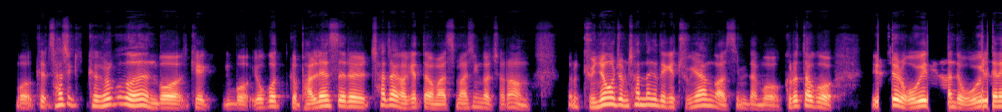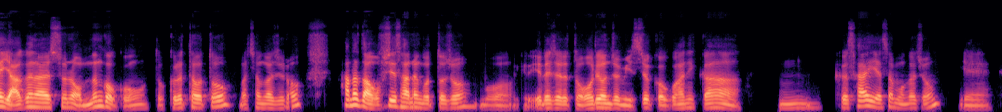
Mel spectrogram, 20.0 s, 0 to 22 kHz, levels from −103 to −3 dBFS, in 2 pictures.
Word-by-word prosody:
뭐 -, -, -3 dB
그 -, -, -5 dB
사실 185 Hz, +2 st, -1 dB
그 155 Hz, -2 st, 0 dB
결국은 175 Hz, -, +4 dB
뭐 115 Hz, -1 st, +5 dB
이렇게 115 Hz, -3 st, -5 dB
뭐 105 Hz, 0 st, -5 dB
요거 150 Hz, +5 st, 0 dB
그 -, -, -2 dB
밸런스를 150 Hz, -4 st, +3 dB
찾아가겠다고 130 Hz, -11 st, +2 dB
말씀하신 110 Hz, +5 st, -3 dB
것처럼 -, -, -4 dB, 0.4 s
그런 -, -, -8 dB
균형을 185 Hz, +11 st, +5 dB
좀 180 Hz, -3 st, +2 dB
찾는 190 Hz, +2 st, 0 dB
게 -, -, +2 dB
되게 145 Hz, -5 st, -1 dB
중요한 160 Hz, +8 st, 0 dB
것 -, -, 0 dB
같습니다. 105 Hz, -, -5 dB
뭐 90 Hz, -2 st, -4 dB
그렇다고 155 Hz, -3 st, +2 dB, 0.4 s
1 -, -, -1 dB
주일 -, -, +9 dB
5 125 Hz, +6 st, +5 dB
일 160 Hz, -, +10 dB, 0.2 s
일하는데 135 Hz, -2 st, +1 dB
5 100 Hz, -, +1 dB
일 155 Hz, -, +5 dB
내내 150 Hz, -1 st, +5 dB
야근할 130 Hz, -3 st, +3 dB
수는 125 Hz, +1 st, -4 dB
없는 160 Hz, -4 st, -3 dB
거고 95 Hz, -, -5 dB
또 -, -, -14 dB
그렇다고 115 Hz, +2 st, -3 dB
또 155 Hz, +7 st, -4 dB
마찬가지로 110 Hz, -, -7 dB, 0.4 s
1 185 Hz, +1 st, +1 dB
도 -, -, +4 dB
없이 105 Hz, +10 st, +1 dB
사는 130 Hz, -3 st, 0 dB
것도 110 Hz, 0 st, -5 dB
좀 120 Hz, +5 st, -5 dB
뭐 85 Hz, -2 st, -12 dB, 0.2 s
이래저래 105 Hz, -1 st, -3 dB
또 -, -, -4 dB
어려운 115 Hz, +2 st, +1 dB
점이 170 Hz, +11 st, -4 dB
있을 160 Hz, -7 st, -6 dB
거고 95 Hz, +4 st, -6 dB
하니까 110 Hz, -4 st, -5 dB, 0.4 s
음 110 Hz, +2 st, -13 dB
그 115 Hz, -, -7 dB
사이에서 145 Hz, -2 st, -2 dB
뭔가 110 Hz, -1 st, -9 dB
좀 185 Hz, -, -10 dB, 0.3 s
예 85 Hz, -1 st, -12 dB
120 Hz, 370 characters per minute, -22 LUFS, 110-155 Hz, 0.4 s, 일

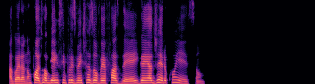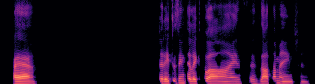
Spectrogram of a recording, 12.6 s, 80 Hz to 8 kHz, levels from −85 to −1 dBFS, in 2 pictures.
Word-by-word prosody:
Agora, 175 Hz, +1 st, +1 dB
não 195 Hz, +1 st, -7 dB
pode 230 Hz, +1 st, +6 dB
alguém, 225 Hz, +1 st, +3 dB
simplesmente, 230 Hz, -1 st, -2 dB
resolver 225 Hz, -2 st, +2 dB
fazer 195 Hz, -3 st, +1 dB
e -, -, -8 dB
ganhar 220 Hz, 0 st, +3 dB
dinheiro 220 Hz, 0 st, 0 dB
com 250 Hz, -, -7 dB
isso. 165 Hz, -, -9 dB, 2.5 s
É. 160 Hz, -3 st, +3 dB, 2.5 s
Direitos 195 Hz, 0 st, -3 dB
intelectuais. 185 Hz, -3 st, -2 dB, 0.2 s
Exatamente. 160 Hz, -2 st, -7 dB
195 Hz, 75 wpm, -23 LUFS, 170-220 Hz, 2.5 s, pode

